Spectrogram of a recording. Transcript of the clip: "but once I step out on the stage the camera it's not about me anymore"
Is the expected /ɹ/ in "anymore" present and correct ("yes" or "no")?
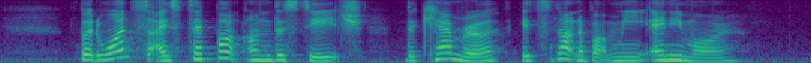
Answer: yes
